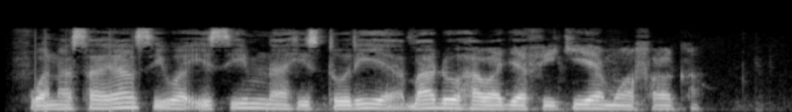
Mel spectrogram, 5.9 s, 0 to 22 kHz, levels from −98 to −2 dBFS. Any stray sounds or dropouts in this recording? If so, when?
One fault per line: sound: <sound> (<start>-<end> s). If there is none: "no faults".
no faults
